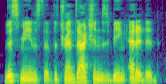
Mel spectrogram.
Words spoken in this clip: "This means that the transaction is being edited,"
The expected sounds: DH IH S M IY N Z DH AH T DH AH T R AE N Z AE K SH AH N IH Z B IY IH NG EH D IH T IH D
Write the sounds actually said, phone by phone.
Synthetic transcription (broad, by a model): DH IH S M IY N Z DH AH T DH AH T R AE N Z AE K SH AH N IH Z B IY IH NG EH D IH T IH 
